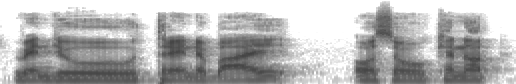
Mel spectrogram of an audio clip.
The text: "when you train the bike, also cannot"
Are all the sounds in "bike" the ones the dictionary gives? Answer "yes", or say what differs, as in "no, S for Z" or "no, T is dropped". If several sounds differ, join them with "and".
no, K is dropped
